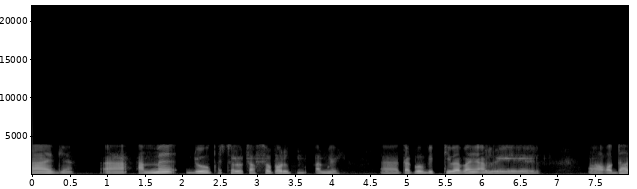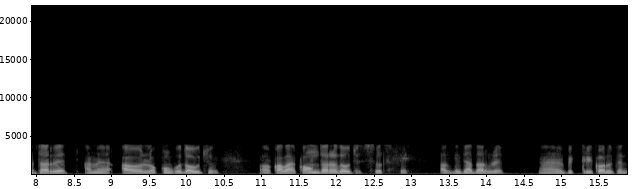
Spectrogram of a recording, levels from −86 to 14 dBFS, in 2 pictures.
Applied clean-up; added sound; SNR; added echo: neural diffusion model UNIVERSE++.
